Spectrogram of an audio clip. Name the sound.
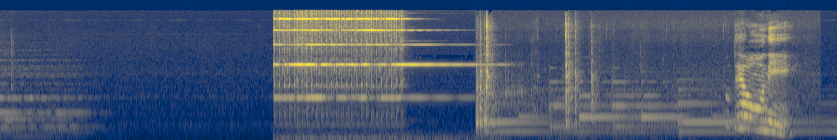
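telephone ringing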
